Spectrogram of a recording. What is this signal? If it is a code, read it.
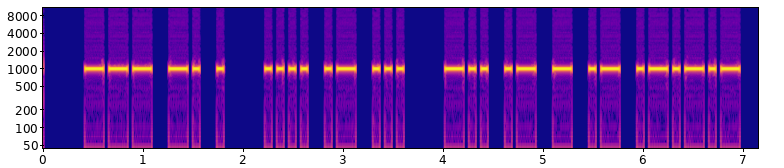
Morse code, heard as a keyed tone, about 20 wpm, 1000 Hz. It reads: ONE HAS DATA.
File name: qotdfiles / 20wpm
